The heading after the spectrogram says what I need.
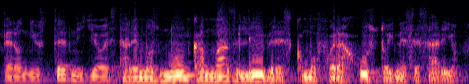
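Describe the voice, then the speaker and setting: A man's voice: sits low, fairly even intonation, normal speed, breathy edge. A man playing a grave, world-weary lawyer in a radio drama, formal and brooding. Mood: grave, troubled. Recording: dull lo-fi radio recording.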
